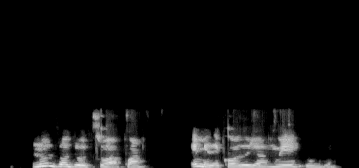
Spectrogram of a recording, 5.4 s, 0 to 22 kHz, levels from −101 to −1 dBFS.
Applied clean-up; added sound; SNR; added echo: neural mask model Resemble Enhance denoiser.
